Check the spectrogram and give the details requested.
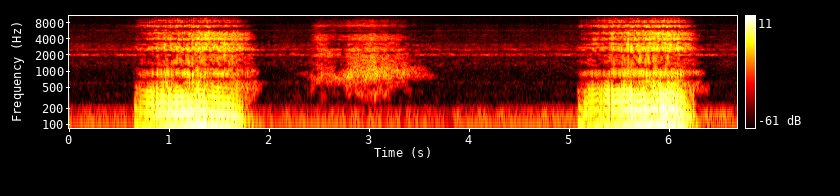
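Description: Loud, rattling, buzzing snores on each in-breath, with a softer airy out-breath between, about 14 breaths a minute: snoring.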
